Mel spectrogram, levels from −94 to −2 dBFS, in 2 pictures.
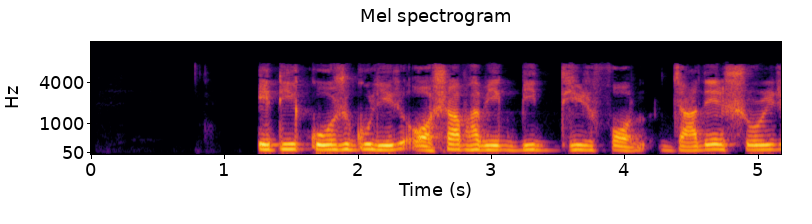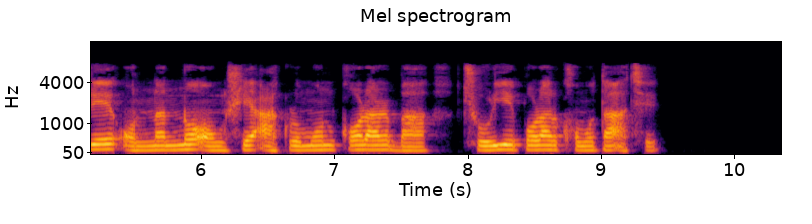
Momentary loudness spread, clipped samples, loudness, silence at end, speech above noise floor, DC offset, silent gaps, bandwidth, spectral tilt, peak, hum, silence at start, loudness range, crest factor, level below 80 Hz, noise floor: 8 LU; under 0.1%; -18 LUFS; 0.9 s; 69 dB; under 0.1%; none; 7.8 kHz; -7 dB/octave; -2 dBFS; none; 1.25 s; 2 LU; 16 dB; -56 dBFS; -86 dBFS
